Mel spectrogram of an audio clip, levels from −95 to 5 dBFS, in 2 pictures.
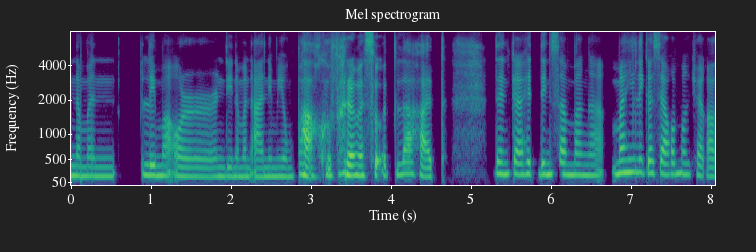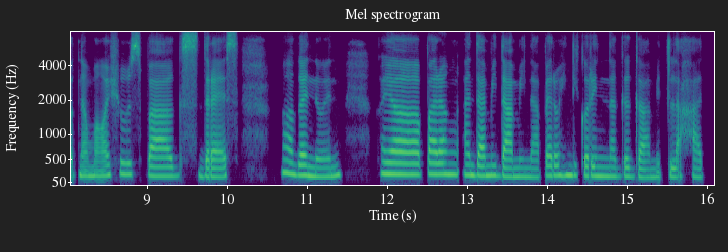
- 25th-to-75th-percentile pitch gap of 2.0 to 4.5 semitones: Yes, average, 3.7 semitones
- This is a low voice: No, high, 190 Hz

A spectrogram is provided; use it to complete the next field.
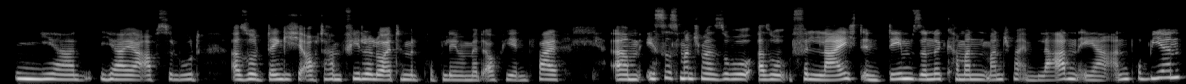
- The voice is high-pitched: Yes, high, 230 Hz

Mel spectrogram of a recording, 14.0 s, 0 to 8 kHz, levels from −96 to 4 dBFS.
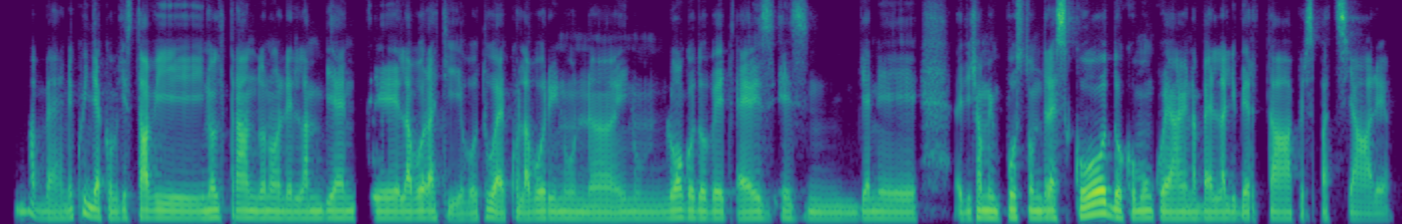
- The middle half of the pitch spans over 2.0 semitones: No, narrow, 1.6 semitones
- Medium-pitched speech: No, very low, 85 Hz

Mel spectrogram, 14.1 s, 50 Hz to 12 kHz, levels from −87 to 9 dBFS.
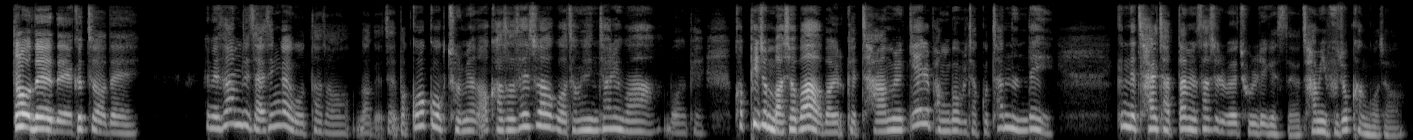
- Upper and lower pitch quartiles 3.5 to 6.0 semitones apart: Yes, average, 5.1 semitones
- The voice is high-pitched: Yes, high, 220 Hz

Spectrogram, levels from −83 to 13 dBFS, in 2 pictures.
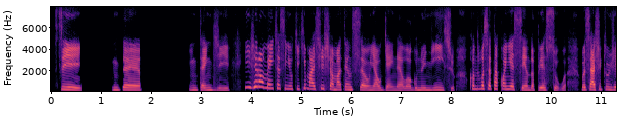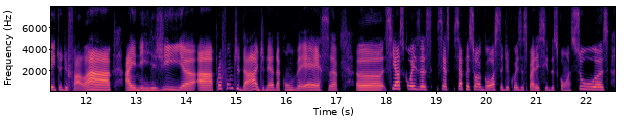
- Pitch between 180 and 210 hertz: No, high, 220 Hz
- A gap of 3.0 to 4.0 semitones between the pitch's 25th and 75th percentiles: No, average, 4.8 semitones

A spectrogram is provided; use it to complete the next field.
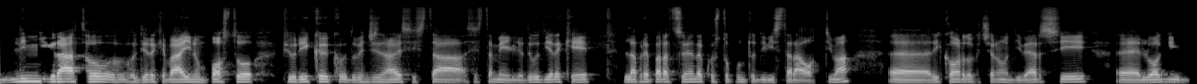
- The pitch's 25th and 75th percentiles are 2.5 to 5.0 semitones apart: No, narrow, 1.8 semitones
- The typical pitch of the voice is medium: No, low, 115 Hz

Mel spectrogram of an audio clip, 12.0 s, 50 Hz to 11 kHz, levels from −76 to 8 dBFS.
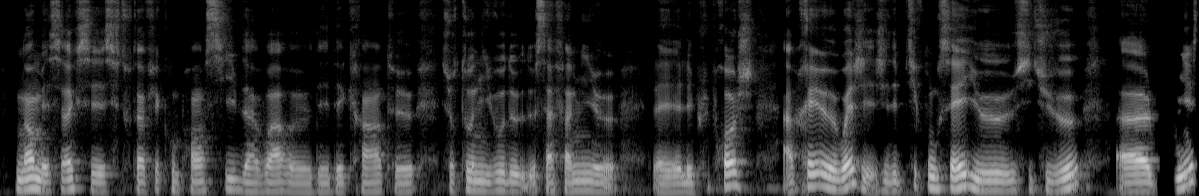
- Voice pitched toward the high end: No, low, 110 Hz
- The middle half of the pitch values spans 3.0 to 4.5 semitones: Yes, average, 3.7 semitones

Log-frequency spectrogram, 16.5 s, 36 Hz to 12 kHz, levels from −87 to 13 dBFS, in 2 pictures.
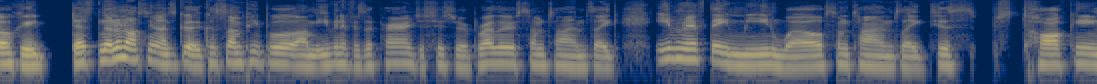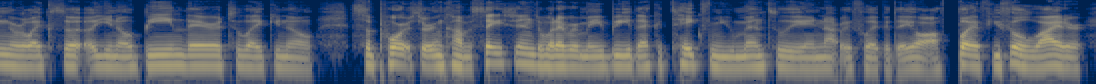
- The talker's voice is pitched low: Yes, low, 130 Hz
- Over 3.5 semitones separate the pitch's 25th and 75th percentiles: No, average, 2.7 semitones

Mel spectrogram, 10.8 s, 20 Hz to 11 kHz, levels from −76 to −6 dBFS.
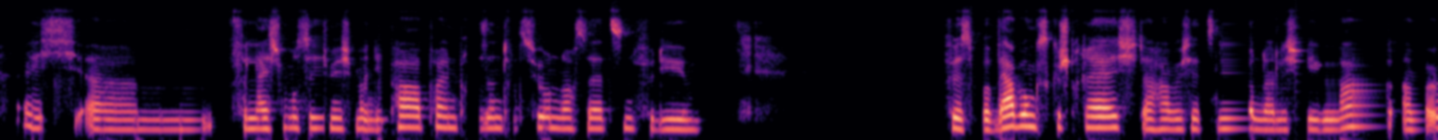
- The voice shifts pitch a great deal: No, narrow, 2.5 semitones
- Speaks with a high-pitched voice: Yes, high, 205 Hz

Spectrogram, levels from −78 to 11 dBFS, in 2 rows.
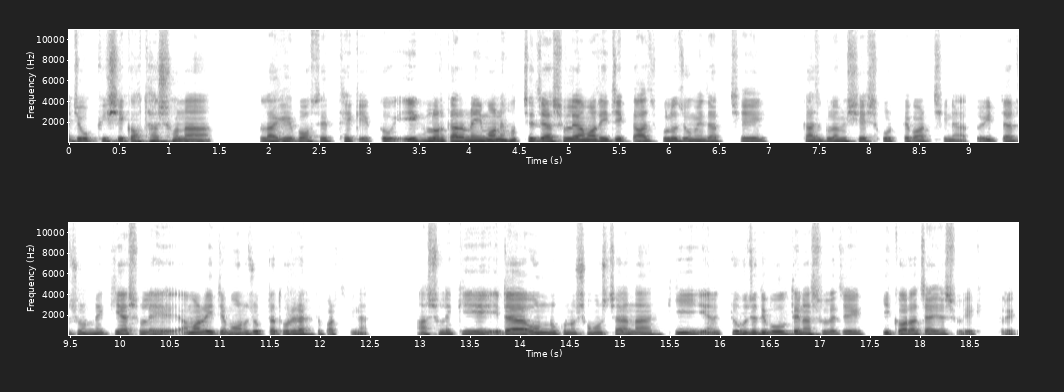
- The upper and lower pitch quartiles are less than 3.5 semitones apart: No, average, 3.8 semitones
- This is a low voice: Yes, low, 130 Hz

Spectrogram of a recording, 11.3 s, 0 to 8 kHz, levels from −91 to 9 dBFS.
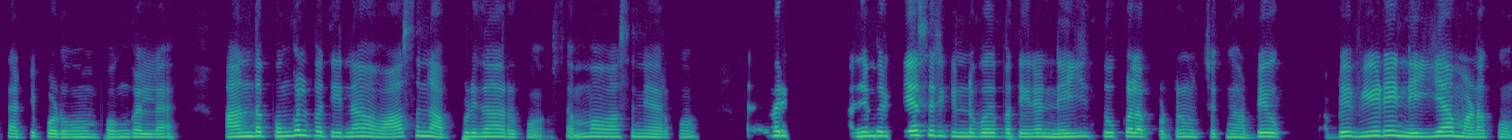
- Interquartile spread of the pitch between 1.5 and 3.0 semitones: No, average, 3.5 semitones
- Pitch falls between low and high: No, high, 210 Hz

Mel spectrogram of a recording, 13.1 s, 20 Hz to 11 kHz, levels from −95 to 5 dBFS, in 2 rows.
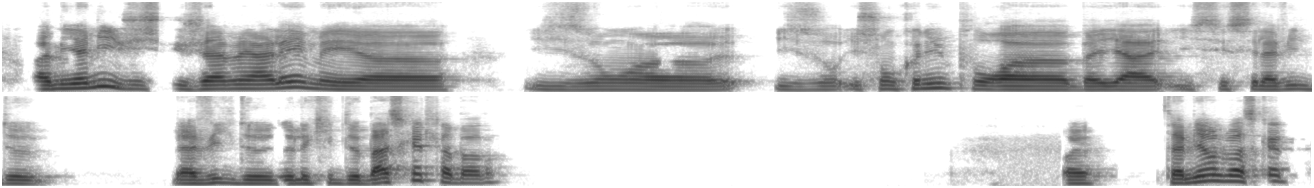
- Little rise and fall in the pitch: No, average, 3.5 semitones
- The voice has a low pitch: Yes, low, 130 Hz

